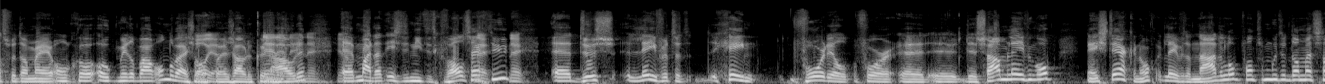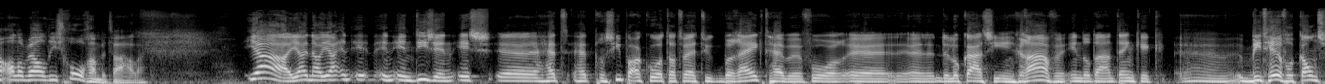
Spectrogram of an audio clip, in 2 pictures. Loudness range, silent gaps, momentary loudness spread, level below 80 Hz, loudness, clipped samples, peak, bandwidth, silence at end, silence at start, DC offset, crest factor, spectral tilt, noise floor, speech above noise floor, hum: 2 LU; none; 7 LU; -38 dBFS; -14 LUFS; under 0.1%; -2 dBFS; 14.5 kHz; 0 s; 0 s; under 0.1%; 12 dB; -6.5 dB/octave; -37 dBFS; 23 dB; none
